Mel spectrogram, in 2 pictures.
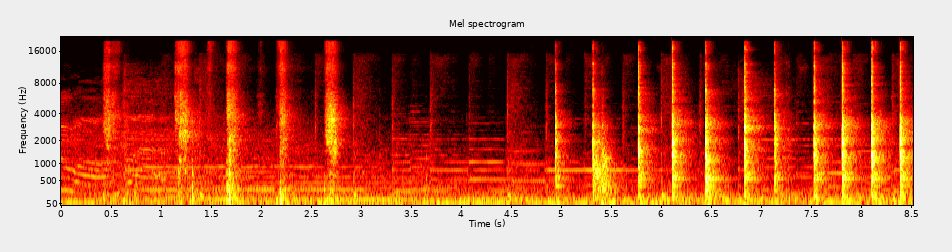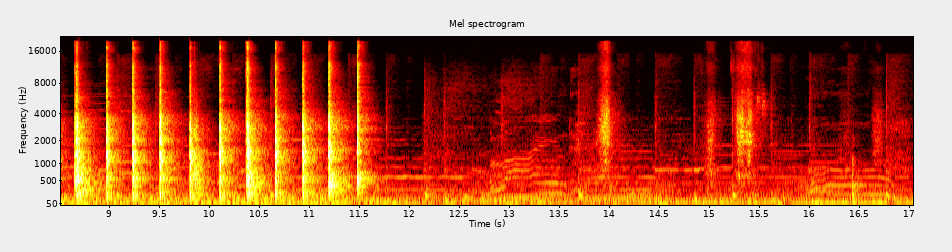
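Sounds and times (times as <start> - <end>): hammer striking metal: 4.9 - 11.8.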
